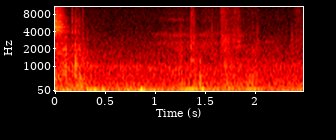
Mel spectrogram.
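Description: A spanner tightens an ISIS crank extractor against the axle bolt of a unicycle crank. It gives a sharp metal click a little under a second in, then a few faint clicks and scrapes, over a low rumble.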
